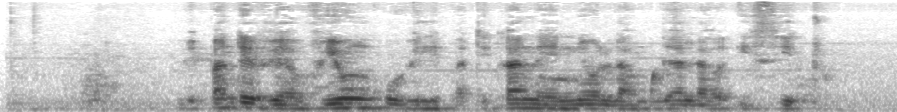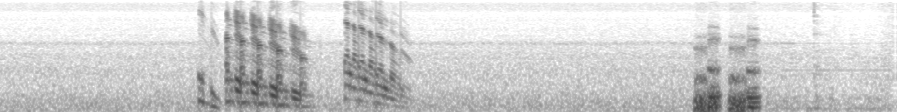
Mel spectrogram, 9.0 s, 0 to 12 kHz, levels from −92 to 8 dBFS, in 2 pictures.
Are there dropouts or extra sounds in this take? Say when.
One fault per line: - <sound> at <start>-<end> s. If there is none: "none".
- chirp at 5.5-6.6 s
- laugh at 8.0-8.3 s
